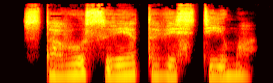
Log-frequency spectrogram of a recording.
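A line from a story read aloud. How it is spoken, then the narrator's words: Hushed whisper. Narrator (Russian): шепотом ответил Демка, будто боялся разбудить красавицу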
